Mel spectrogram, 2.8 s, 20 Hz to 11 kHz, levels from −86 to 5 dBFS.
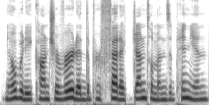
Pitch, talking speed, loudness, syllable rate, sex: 210 Hz, 130 wpm, -17 LUFS, 6.4 syllables/s, female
